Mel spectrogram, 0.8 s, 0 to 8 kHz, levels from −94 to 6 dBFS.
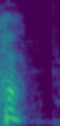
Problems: none marked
